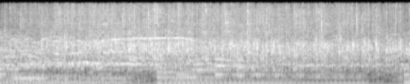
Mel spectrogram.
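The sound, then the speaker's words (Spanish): A large audience claps loudly and continuously for about six seconds, a dense wash of applause over sustained musical chords that shift partway through. “Y que les vamos a dar el aplauso más grande del mundo.”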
